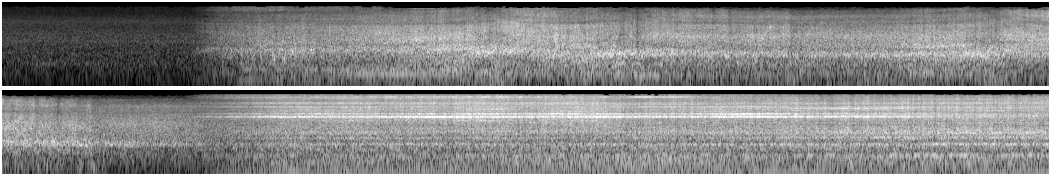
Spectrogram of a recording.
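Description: A freight train approaching across a steel trestle bridge. First comes a loud rushing noise that rises about two seconds in. From about twelve seconds in, Canadian National diesel locomotives run past, giving a steady low engine drone and a thin, high, steady squeal from the wheels.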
